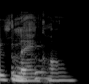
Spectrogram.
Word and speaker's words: Lancôme: Am I saying that right? – Lancôme. – Yeah, same thing.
